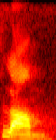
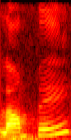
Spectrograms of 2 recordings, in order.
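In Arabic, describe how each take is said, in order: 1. تنتهي الكلمة بصوت ساكن. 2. تنتهي الكلمة بصوت حرف علة. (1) "ما قلتش لامب" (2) "انا قلت لامبي"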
